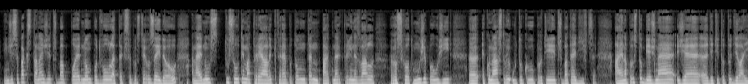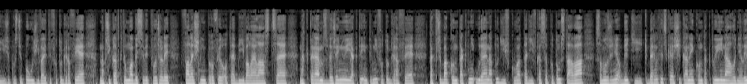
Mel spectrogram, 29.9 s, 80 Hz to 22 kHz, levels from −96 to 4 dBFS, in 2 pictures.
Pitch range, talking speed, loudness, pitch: 135-150 Hz, 175 wpm, -24 LUFS, 145 Hz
